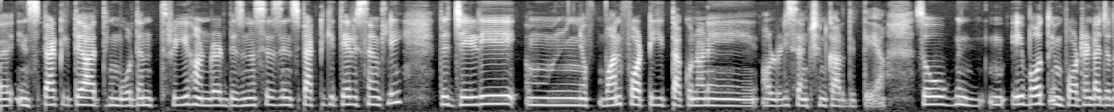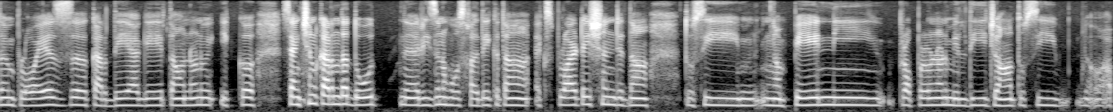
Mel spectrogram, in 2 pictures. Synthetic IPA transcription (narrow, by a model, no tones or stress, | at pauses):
ɪnspɛːk̚ʈkiːt̪ːeːaːt̪ʰɪ̃ŋkmoːɾd̪ɛːnt̪ʰɾiːɦəɳɖɾəɖbɪznəsɪzɪnspɛːk̚ʈkiːt̪eːɾiːsəɳʈliːt̪eːd͡ʒeːɽeː | ʋənpʰɔːɾʈiːt̪əkʊnãːneːɔːlɾeːɖiːsɛ̃ːŋkʃənkəɾd̪ɪt̪ːḛːa̰ːsoː | eːbɔːt̪ɪmpɔːɾʈə̃ɳʈɛːd͡ʒəd̪õːɪ̃mplɔːjəɾzkəɾd̪eːaːɡeːt̪ãːʊnãːnũːɪksɛ̃ːŋkʃənkəɾənd̪aːd̪oː | ɾiːzənɦoːsəkd̪eːɪkt̪ãːɛːksplɔːɪʈeːʃənd͡ʒɪd̪ãːt̪ʊsĩːpeːnːĩːpɾɔːpəɾʊnãːnũːmɪld̪iːd͡ʒãːt̪ʊsĩː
